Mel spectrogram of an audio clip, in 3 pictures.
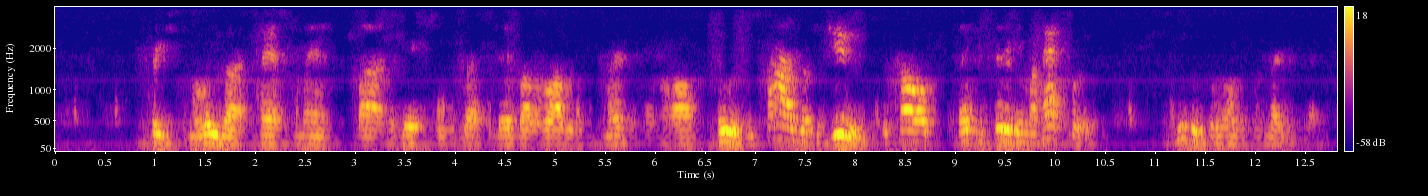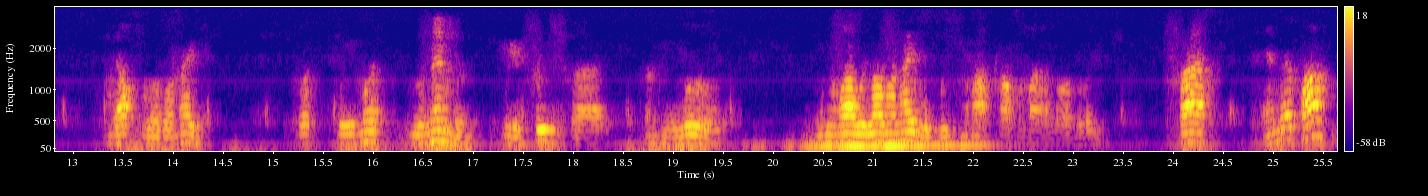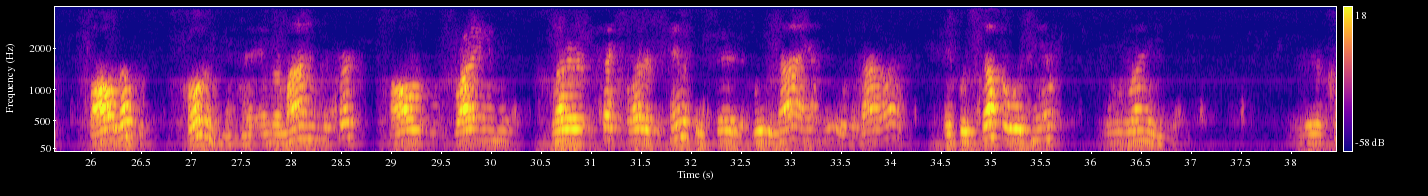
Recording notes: The sound quality in this sermon is not as good as our usual sermons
